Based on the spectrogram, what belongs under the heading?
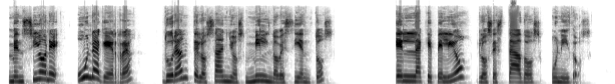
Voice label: Spanish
